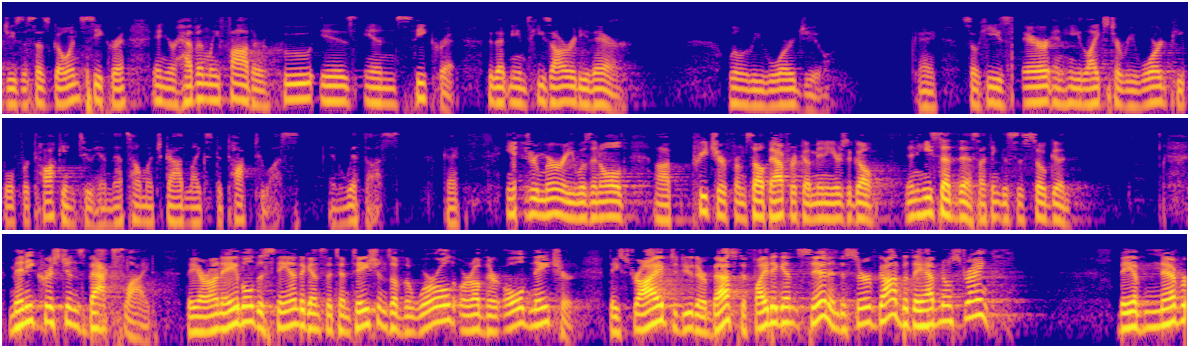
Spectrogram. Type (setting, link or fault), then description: setting, large echoing room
